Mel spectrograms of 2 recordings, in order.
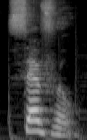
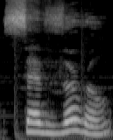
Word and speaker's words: several: more common conference conference several so you might hear several again with a little schwa syllable in there several this is a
